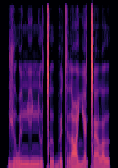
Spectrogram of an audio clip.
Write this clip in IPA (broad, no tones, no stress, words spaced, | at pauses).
ʒɯwyɲi ɲɯǀɯ bøtrɑʎæ ǀælˠɯ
